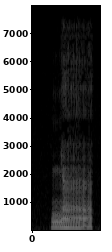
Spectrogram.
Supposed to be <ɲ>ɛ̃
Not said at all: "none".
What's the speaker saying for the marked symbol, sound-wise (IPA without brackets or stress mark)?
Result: ɲ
